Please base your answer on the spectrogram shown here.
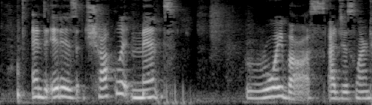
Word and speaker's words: rooibos: our herbal tea and it is chocolate mint roy boss i just learned how to say it correctly roy boss um so chocolate all right oh no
